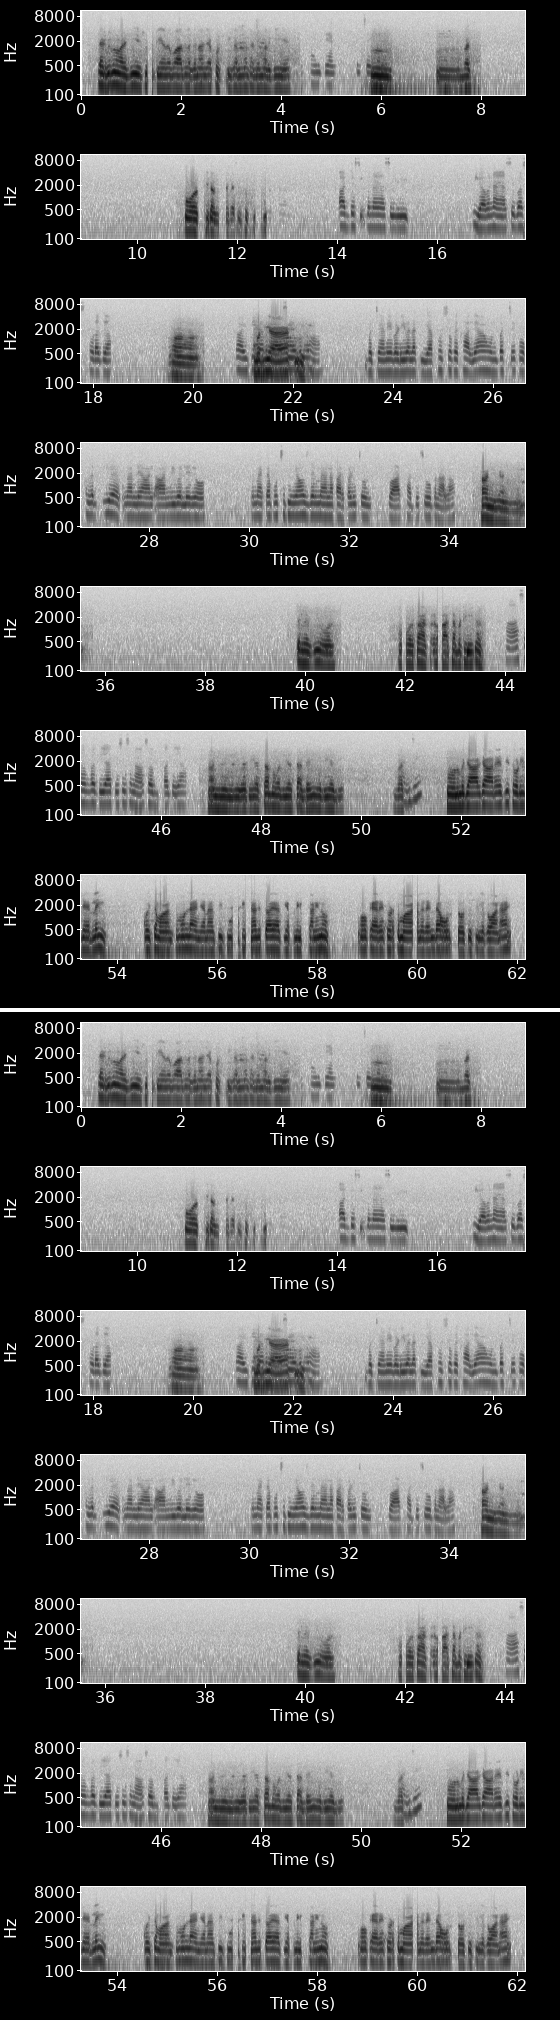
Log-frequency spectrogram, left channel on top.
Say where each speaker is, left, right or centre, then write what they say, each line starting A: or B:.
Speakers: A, on the left (about 70°); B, on the left (about 35°).
A: ਤੇਡ ਵੀ ਵੀ ਮਰਜ਼ੀ ਛੁੱਟੀਆਂ ਤੋਂ ਬਾਅਦ ਲੱਗਣਾ ਜਾਂ ਕੁਛ ਕਰਨਾ ਤੁਹਾਡੀ ਮਰਜੀ ਠੀਕ ਹੈ
B: ਹਾਂਜੀ ਹਾਂਜੀ ਬਿਲਕੁਲ ਸਹੀ
A: ਹੂੰ।
B: ਗੱਲ
A: ਹੂੰ ਬਸ ਹੋਰ ਕੀ ਕਰਦੇ ਪਏ ਸੀ ਤੁਸੀ
B: ਅੱਜ ਅਸੀਂ ਬਣਾਇਆ ਸ <inaudible> ਘੀਆ ਬਣਾਇਆ ਸੀ ਬਸ ਥੋੜਾ ਜਿਹਾ
A: ਹਾਂ
B: ਭਾਈ ਘੀਆ
A: ਵਧੀਆ
B: ਬਣਾਇਆ
A: ਹੈ
B: ਸੀ
A: ਹਾਂਜੀ
B: ਉਹ ਹਾਂ। ਬੱਚਿਆਂ ਨੇ ਬੜੀ ਵਾਲਾ ਘੀਆ ਖੁਸ਼ ਹੋ ਕੇ ਖਾ ਲਿਆ ਹੁਣ ਬੱਚੇ ਭੁੱਖ ਲੱਗੀ ਹੈ ਨਾਲ ਲਿਆ ਆਉਣ ਵੀ ਬਲੇ ਵੀ ਉਹ ਤੇ ਮੈਂ ਕਿਹਾ ਪੁੱਛਦੀ ਹ ਉਸ ਦਿਨ ਮੈਂ ਉਹ ਘਰ ਕੜੀ 'ਚੋ ਸਵਾਦ ਖਾਧੇ ਸੀ ਉਹ ਬਣਾ ਲਾਂ।
A: ਹਾਂਜੀ -ਹਾਂਜੀ- ਹਾਂਜੀ। ਚੱਲੋ ਜੀ ਹੋਰ ਹੋਰ ਘਰ ਪਰਵਾਰ ਸਭ ਠੀਕ
B: ਹਾਂ ਸਭ ਵਧੀਆ ਤੁਸੀਂ ਸੁਣਾਓ ਸਭ ਵਧੀਆ
A: ਹਾਂਜੀ -ਹਾਂਜੀ ਵਧੀਆ ਸਭ ਵਧੀਆ ਸਾਡੇ ਵੀ ਵਧੀਆ ਜੀ। ਬਸ
B: ਹਾਂਜੀ
A: ਹੁਣ ਬਾਜ਼ਾਰ ਜਾ ਰਹੇ ਸੀ ਥੋੜੀ ਦੇਰ ਲਈ ਕੋਈ ਸਮਾਨ
B: ਅੱਛਾ
A: ਸਮੂਨ ਲੈਣ ਜਾਣਾ ਸੀ ਤੂੰ ਅਸੀ ਨਾ ਦਿੱਤਾ ਹੋਇਆ ਸੀ ਆਪਣੀ <unintelligible> ਕਣੀ ਨੂੰ ਉਹ ਕਹਿ
B: ਅੱਛਾ
A: ਰਹੇ ਥੋੜਾ ਸਮਾਨ ਰਹਿੰਦਾ ਉਹ ਤੁਸੀਂ ਲਗਵਾਉਣਾ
